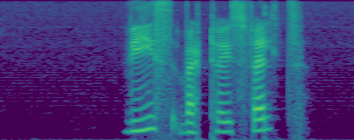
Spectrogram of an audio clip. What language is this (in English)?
Norwegian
